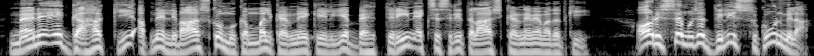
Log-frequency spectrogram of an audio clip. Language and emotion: Urdu, happy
